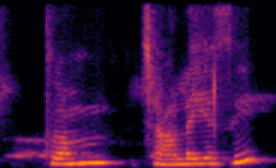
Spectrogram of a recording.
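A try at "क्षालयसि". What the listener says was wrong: Shalayasi. Oh, Shalayasi. You have to say properly. Shalayasi. I think I heard Chalayasi. Chalayasi means driving, causing to move. Shalayasi.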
